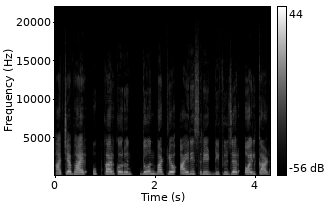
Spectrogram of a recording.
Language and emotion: Goan Konkani, neutral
